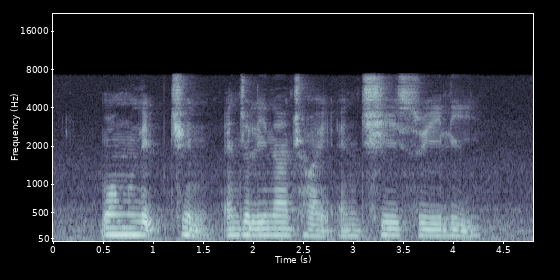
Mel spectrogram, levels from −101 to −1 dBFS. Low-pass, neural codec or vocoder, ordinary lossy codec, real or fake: 7.2 kHz; none; none; real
